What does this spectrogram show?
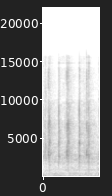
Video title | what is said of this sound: Divas doing a makeover | you got to shake it you hear that there's a little ball in there that's what mixes it up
